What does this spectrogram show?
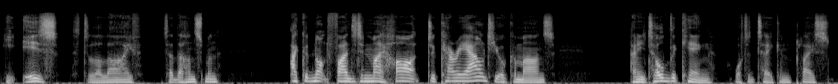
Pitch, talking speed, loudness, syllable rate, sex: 120 Hz, 205 wpm, -21 LUFS, 5.7 syllables/s, male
